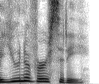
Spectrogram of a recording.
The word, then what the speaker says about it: university: A university. une université. A university. University commence par le son j, donc on utilise a.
